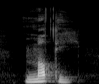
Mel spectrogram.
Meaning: friend, mate, buddy
- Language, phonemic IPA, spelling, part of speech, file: Dutch, /ˈmɑti/, mattie, noun, Nl-mattie.ogg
